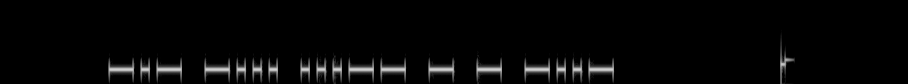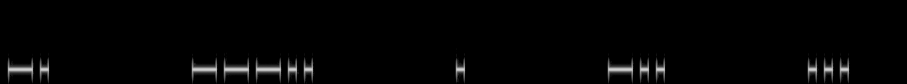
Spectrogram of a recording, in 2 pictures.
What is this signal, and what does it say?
Morse code, heard as a keyed tone, about 15 wpm, spaced as for 8 wpm, 700 Hz. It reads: KB3TTX N8EDS
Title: USA Call Signs - 6x Character Spacing - 15wpm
